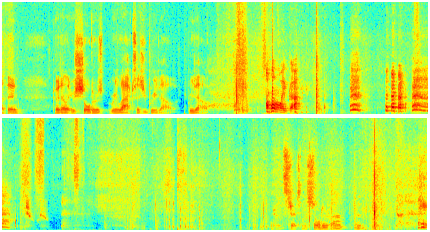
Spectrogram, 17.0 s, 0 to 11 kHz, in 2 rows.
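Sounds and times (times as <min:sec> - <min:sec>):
laughter: 0:05.3 - 0:08.8
soft rustling and shifting: 0:08.8 - 0:17.0.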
